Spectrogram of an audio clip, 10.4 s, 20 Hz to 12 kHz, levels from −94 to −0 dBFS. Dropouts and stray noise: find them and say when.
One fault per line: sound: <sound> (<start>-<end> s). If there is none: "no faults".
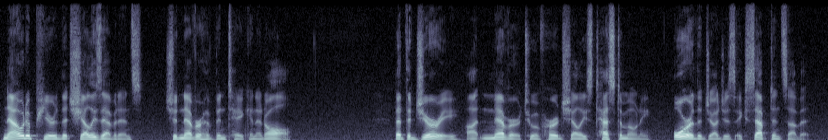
no faults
